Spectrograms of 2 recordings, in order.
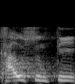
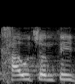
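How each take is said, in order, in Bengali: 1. এটি স্থানীয় জটনী উপভাষার ধাঁচে বলা হচ্ছে। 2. বক্তা এটি তাঁর সাধারণ প্রমিত ধাঁচে বলছেন। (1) "ଜଟଣୀ ଲୋକ ଥିଲେ ଖାଉସୁନ୍ତି" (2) "ଆମେ ଯେମିତି ଖାଉଛନ୍ତି"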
